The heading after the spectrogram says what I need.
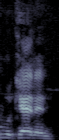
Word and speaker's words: Buchanan: I'm gonna pronounce his last name. I'm gonna butcher his last name. Buchanan.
